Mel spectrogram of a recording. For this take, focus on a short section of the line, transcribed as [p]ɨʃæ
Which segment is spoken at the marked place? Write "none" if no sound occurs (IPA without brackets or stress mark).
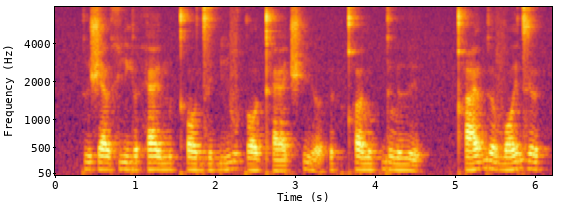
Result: k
